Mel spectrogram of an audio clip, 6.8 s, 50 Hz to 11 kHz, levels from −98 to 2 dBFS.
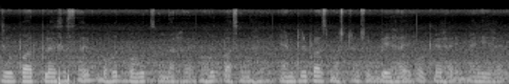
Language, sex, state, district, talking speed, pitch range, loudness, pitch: Hindi, male, Maharashtra, Solapur, 115 wpm, 130-140 Hz, -33 LUFS, 130 Hz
